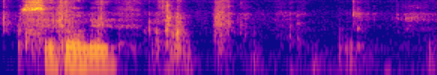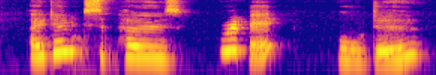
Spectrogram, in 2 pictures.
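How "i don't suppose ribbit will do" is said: higher, lightly voiced frog; a hint of a hopeful frog; frog asking. A narrator's reading. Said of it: "asked the frog".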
